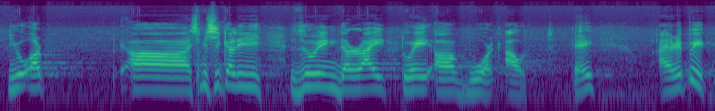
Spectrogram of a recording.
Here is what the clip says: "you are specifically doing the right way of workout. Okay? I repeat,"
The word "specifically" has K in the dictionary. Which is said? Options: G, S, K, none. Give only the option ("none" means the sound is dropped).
none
